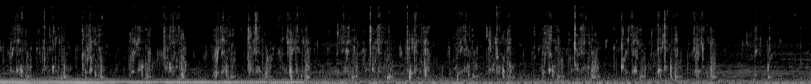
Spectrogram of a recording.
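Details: Belgian Malinois drinking water: rapid wet lapping splashes repeated about three times a second over a steady low hum.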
